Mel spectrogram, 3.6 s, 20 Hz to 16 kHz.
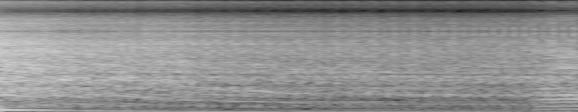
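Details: Toyota Tercel 4WD revved after timing belt, front seals and used water pump replacement; pulls up cleanly and eases back down with even steady note, no knocks or rattles; normal rev.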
